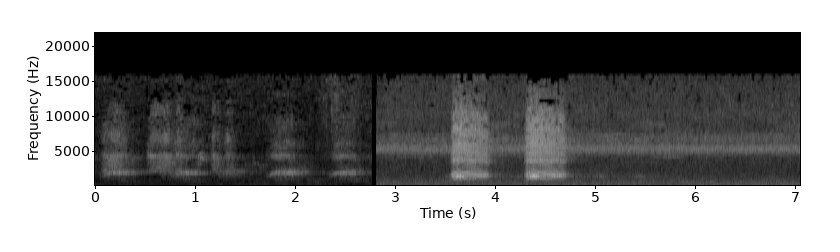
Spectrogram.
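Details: Crows calling in a natural setting: four harsh, evenly spaced caws about every half second, followed by a noisier stretch with two loud, broad bursts over a steady hiss.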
